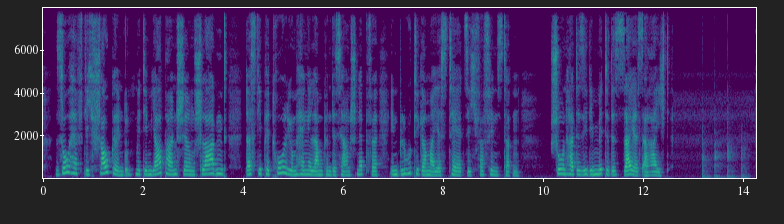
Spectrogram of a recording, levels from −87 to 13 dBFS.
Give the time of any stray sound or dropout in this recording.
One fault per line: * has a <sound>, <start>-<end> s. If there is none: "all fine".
* has a thud, 13.2-14.2 s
